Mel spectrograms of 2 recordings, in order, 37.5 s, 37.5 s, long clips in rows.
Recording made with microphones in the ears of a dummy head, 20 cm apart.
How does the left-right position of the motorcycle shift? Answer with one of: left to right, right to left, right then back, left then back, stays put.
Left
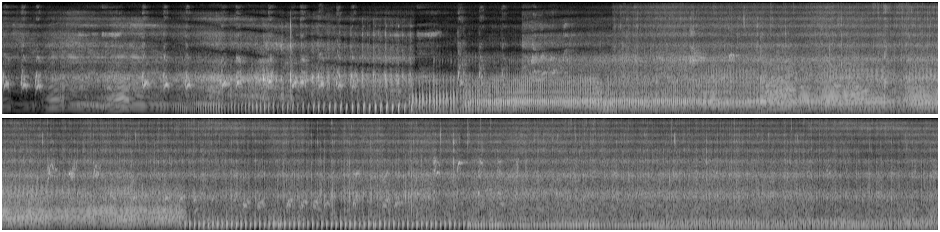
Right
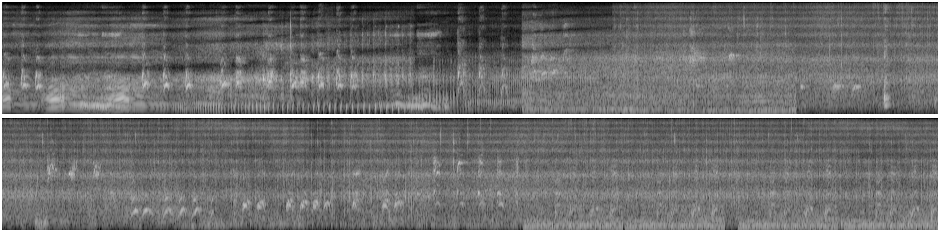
right to left.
